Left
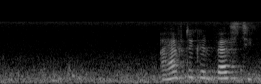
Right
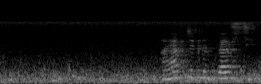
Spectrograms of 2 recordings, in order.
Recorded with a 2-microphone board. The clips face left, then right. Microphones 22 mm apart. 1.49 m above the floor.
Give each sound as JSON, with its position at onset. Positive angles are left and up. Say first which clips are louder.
{"t": 1.6, "sound": "a woman speaking", "louder": "left 4 dB", "side_deg": 60, "distance_m": 2.5}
